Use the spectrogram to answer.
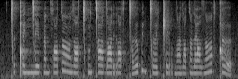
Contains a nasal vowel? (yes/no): yes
